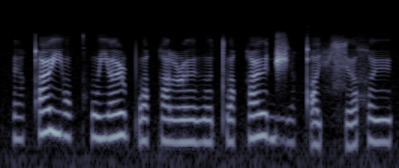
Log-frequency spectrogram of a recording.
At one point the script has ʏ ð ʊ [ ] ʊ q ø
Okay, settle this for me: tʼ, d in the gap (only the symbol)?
tʼ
